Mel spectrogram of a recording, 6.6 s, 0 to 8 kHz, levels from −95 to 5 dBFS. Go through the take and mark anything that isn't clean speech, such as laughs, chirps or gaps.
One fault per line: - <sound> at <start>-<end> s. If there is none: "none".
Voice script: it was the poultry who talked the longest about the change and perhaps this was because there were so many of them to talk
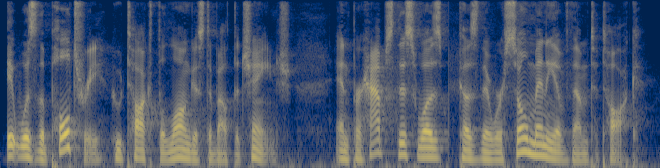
- dropout at 4.5-4.6 s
